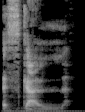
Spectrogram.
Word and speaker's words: Escales: We got étrange escals. I don't think you pronounce the s strange stops or something.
